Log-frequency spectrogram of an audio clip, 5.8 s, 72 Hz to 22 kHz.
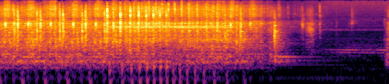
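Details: International Cub Cadet 109 garden tractor, Walbro carburetor just rebuilt with new kit, fuel tank valve leaking: uneven, loose putter around three beats a second with some misses, then fades out; runs but idle unsettled, smoking.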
